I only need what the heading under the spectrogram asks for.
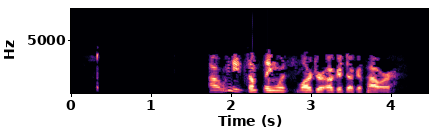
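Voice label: Incident Tac 3, Scanner audio recording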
